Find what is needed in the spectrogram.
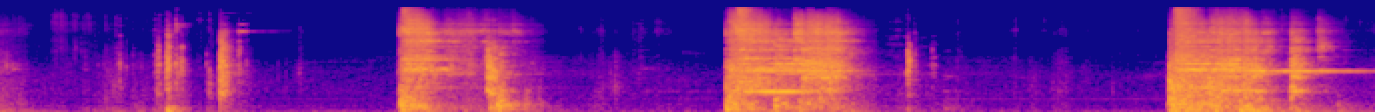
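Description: Heavy scrap steel parts (shafts, rods, gears) thrown by hand, landing on other metal with three loud crashes and clangs about two seconds apart. There are a few light clinks before the first crash, and the last crash leaves a short ringing tone.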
